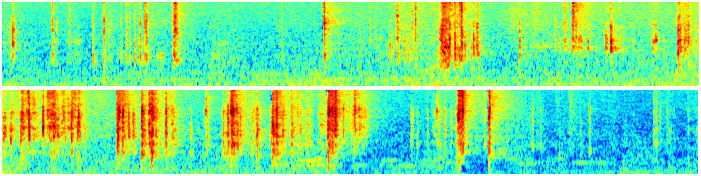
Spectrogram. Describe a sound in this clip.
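Plastic clicks and rattles as a small cassette player is handled close by.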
